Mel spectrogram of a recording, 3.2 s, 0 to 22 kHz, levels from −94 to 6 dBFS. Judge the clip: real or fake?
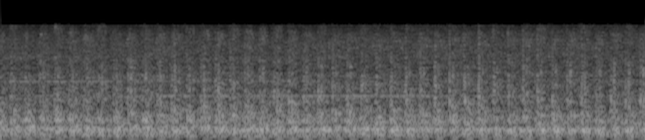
real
